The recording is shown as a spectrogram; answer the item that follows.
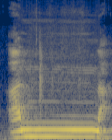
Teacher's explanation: নুনটা জিহ্বাটা উপরে তালুর সঙ্গে লাগিয়ে গুণনা করবেন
